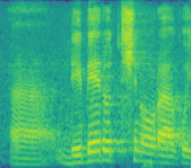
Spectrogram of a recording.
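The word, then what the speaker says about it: Λιβερτῖνοι: 이건 발음 나는 대로 번역한 단어인데 원래 헬라어로는 리베르티노라고 읽힙니다.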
